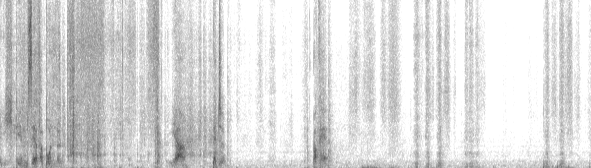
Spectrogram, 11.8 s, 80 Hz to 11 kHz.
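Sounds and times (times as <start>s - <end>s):
speech: 0.1s - 2.1s, 3.4s - 4.6s, 6.3s - 6.6s
pen scratching on paper writing notes by hand: 7.3s - 9.7s, 10.8s - 11.8s.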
